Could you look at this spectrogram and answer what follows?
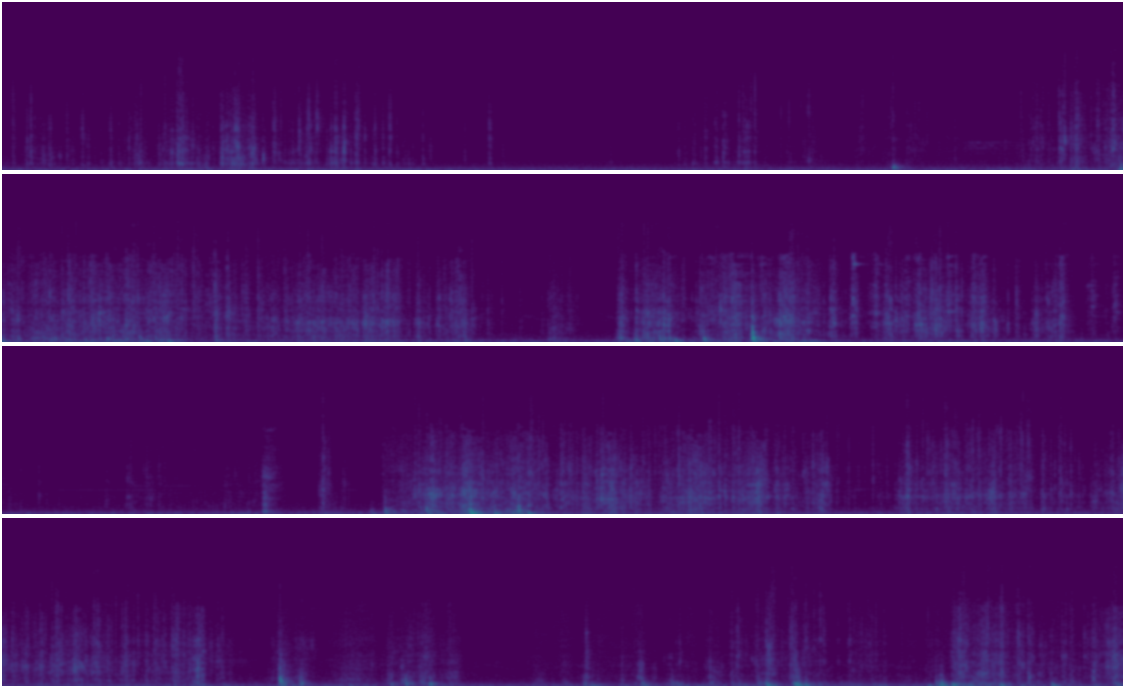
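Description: Plastic packaging bags crinkling and rustling as packed parts are handled and unwrapped, in bursts of a few seconds with a few sharp clicks and knocks among them.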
